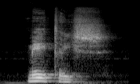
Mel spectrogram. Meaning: metric, metrical
- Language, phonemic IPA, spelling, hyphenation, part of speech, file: Dutch, /ˈmeː.tris/, metrisch, me‧trisch, adjective, Nl-metrisch.ogg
